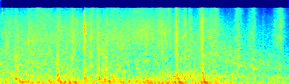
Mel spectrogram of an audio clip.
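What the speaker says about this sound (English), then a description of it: "Shoot from up here." Gunfire in the Fortnite video game, loud dense bursts of shots with booming impacts over a constant noisy background, several sharp blasts standing out.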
